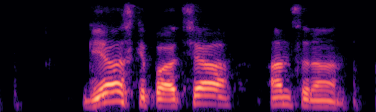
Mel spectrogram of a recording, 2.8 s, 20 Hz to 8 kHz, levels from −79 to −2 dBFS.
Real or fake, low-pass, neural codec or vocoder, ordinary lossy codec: real; 7.2 kHz; none; Opus, 24 kbps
